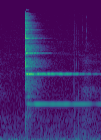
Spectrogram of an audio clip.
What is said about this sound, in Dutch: Zullen we nog één keer... Eh, Voor de laatste keer. Echt de laatste keer dan. Klinken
